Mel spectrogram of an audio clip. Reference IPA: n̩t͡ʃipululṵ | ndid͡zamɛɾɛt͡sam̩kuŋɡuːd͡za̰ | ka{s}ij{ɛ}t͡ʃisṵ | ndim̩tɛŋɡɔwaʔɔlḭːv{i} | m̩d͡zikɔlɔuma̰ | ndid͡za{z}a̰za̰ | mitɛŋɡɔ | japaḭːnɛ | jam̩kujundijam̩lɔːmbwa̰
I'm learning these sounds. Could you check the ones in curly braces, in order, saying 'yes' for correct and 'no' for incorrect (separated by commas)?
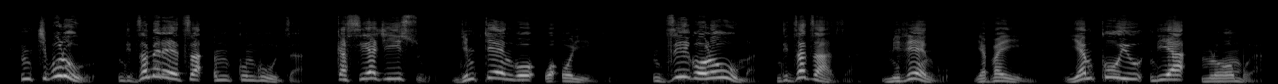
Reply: yes, no, yes, no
